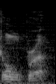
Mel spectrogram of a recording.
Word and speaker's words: Aldeburgh: And by the way, it's pronounced Aldeburgh.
